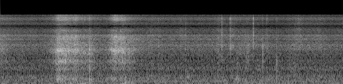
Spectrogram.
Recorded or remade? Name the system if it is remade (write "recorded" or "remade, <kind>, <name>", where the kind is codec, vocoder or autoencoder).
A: remade, autoencoder, DAC-VAE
